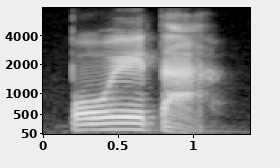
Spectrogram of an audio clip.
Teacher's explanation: La o es vocal abierta, la e es vocal abierta. Entonces, dos vocales abiertas se tienen que separar.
